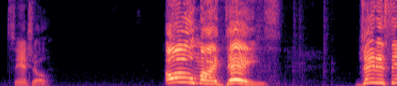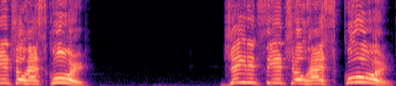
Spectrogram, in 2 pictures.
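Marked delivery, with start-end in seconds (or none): 2.2-10.5 drawn-out screaming goal call; long goal yell. Real, not acted. Streamer celebrates Sancho goal.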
